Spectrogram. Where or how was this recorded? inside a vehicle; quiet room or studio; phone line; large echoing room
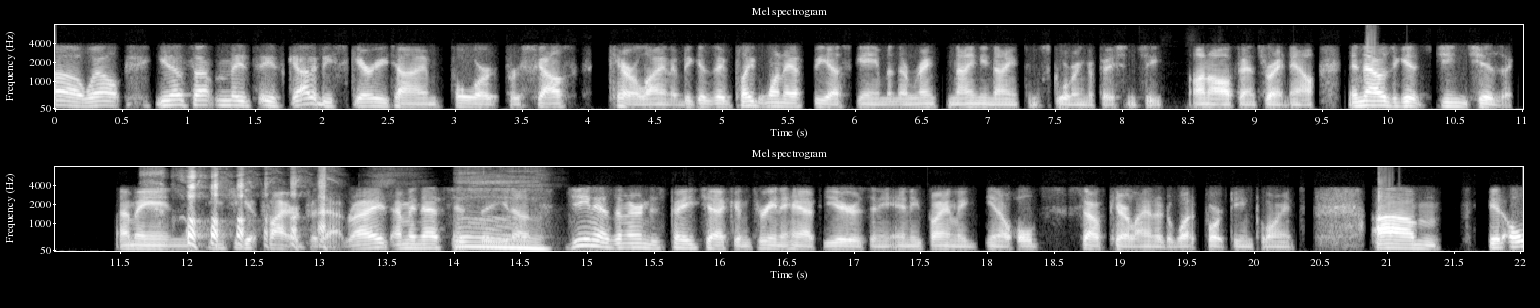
phone line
